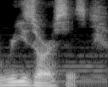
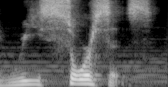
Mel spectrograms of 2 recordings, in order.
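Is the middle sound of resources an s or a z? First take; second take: z; s. First: Canadian way, middle sound is a z. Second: American way, middle sound is an s.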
